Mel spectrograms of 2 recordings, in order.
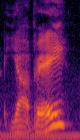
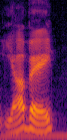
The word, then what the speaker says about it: Yahweh: And so I pronounce God's name Yahweh. There are other people who pronounce it a different way, but you'll see me probably using Yahweh, what I think is the way you pronounce God's name, rather than Lord.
